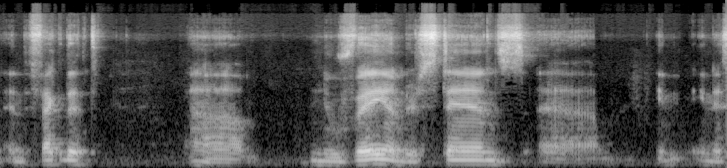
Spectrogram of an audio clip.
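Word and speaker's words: Nuvei: uh acquired as you mentioned by nouveau it's pronounced nouveau uh yeah canadian company also listed in nasdaq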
